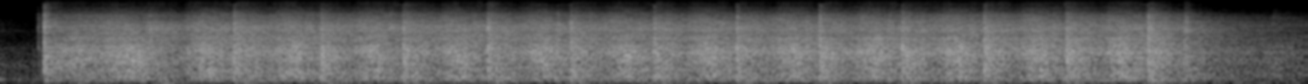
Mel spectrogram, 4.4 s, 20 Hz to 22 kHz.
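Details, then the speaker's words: BMW R1150R that sat 5 years with no crank, after fitting a new battery, gas tank disconnected: brisk, even cranking whir about three and a half pulses a second with no dragging; normal starter cranking. "So new battery, the bike now cranks, and it sounds very healthy."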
